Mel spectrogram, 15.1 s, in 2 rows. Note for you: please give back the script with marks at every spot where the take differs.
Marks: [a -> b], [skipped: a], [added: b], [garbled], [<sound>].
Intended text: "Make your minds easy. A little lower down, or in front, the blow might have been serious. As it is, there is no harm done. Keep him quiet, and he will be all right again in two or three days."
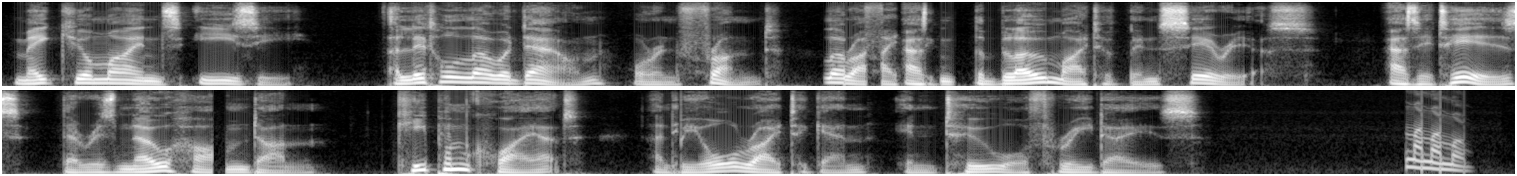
"Make your minds easy. A little lower down, or in front, [garbled] the blow might have been serious. As it is, there is no harm [dropout] done. Keep him quiet, and [skipped: he will] be all right again in two or three days." [chirp]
